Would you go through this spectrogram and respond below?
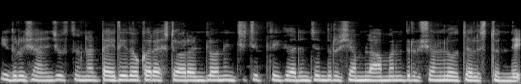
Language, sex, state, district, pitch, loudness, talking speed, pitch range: Telugu, female, Andhra Pradesh, Krishna, 195 Hz, -12 LUFS, 140 wpm, 190-200 Hz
